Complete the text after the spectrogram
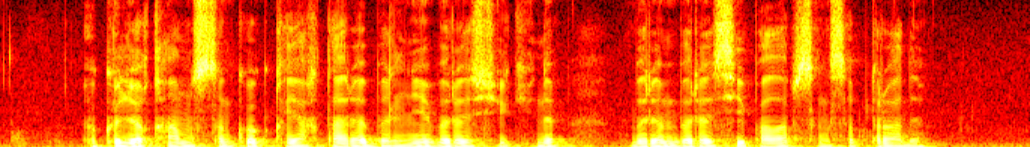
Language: Kazakh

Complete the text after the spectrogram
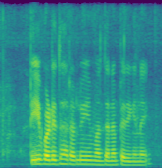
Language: Telugu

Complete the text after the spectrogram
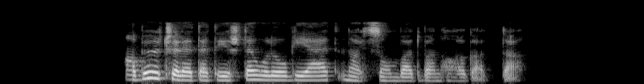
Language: Hungarian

